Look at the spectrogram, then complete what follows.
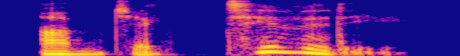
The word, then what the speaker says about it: objectivity: The stress for these suffixes happens on the syllable just before this two-syllable suffix. Listen. Moral, morality. Objective, objectivity.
